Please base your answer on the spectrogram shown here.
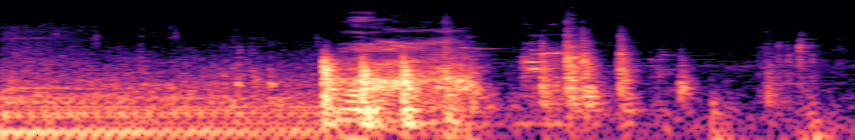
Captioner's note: la porte s'ouvre en grinçant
